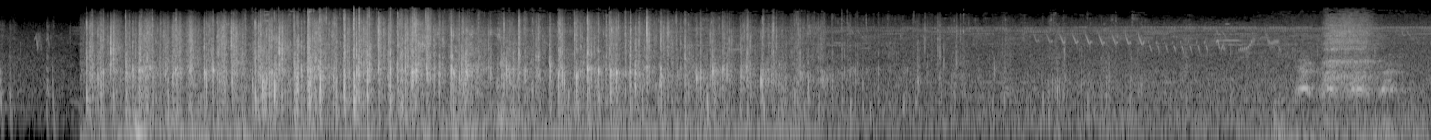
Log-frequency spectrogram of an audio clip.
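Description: Horses' hooves clip-clopping on a dirt track, many hoofbeats overlapping as a group of horses comes in. They start suddenly about a second in, are loudest for the next several seconds, then fade away.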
